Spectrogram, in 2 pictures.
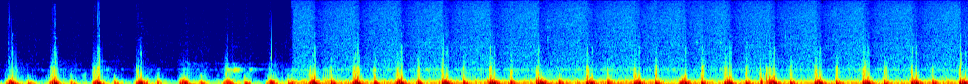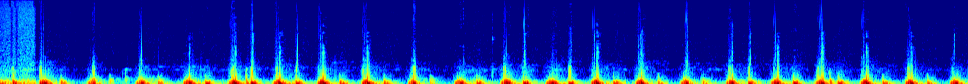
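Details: Own fast heartbeat recording: quick, steady, dull heart thumps; a fast heartbeat (tachycardia).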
